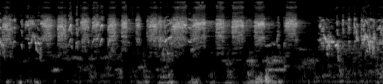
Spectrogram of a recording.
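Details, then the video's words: Breeding pair of budgerigars chattering nonstop, fast squeaky twitters and thin whistled notes layered over faint low rustling, easing off only for a moment near the three-second mark. "Cute Budgies Chirping Sounds"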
